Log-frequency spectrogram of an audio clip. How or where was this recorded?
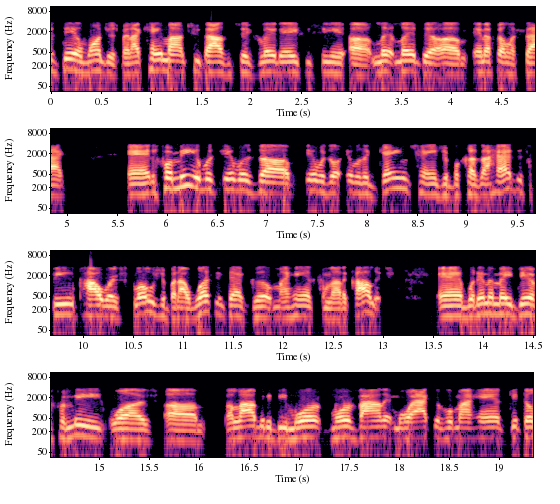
phone line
